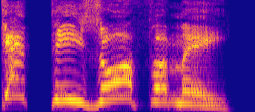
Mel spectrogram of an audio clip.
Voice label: Male Goblin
